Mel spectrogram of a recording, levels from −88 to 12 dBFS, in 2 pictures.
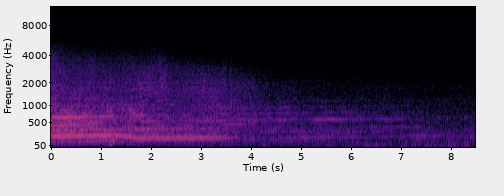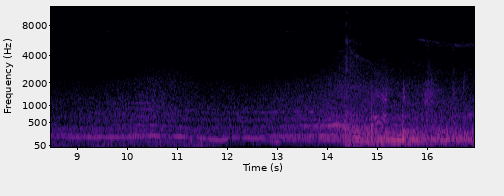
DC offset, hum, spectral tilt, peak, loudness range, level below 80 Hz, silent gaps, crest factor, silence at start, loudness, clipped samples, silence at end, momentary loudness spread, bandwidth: under 0.1%; none; -8 dB/octave; -28 dBFS; 16 LU; -72 dBFS; none; 20 dB; 0 s; -47 LUFS; under 0.1%; 0 s; 20 LU; 8.8 kHz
